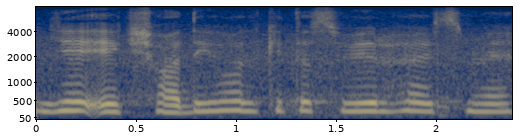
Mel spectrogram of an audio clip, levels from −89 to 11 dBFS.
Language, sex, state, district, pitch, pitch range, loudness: Urdu, female, Andhra Pradesh, Anantapur, 220 Hz, 210-235 Hz, -27 LUFS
